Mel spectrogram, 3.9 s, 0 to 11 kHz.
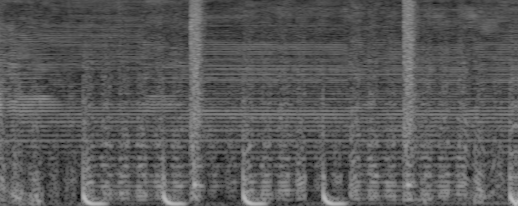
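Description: An electric hair clipper with a 1 guard fading a beard hums steadily, with a rhythmic series of short strokes and occasional sharper contact bursts, close and fairly quiet, with no talk.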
